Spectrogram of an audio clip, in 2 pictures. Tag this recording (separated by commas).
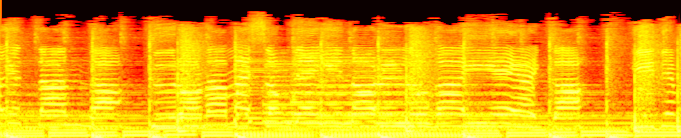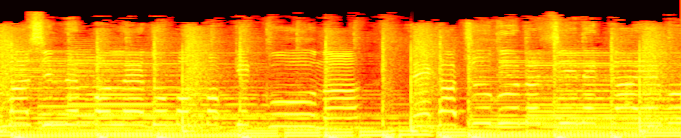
Music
